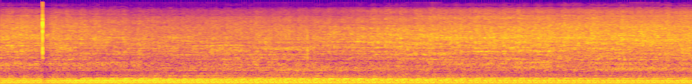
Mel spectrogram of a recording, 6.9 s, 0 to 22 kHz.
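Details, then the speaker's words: LS1 V8-swapped Nissan Patrol, first start after sitting a while on a freezing day, backfired during cranking, fuel possibly low; deep even burble at raised cold-start idle with slight cam lope, no knocks; idling smooth, normal. "But she is running. Holy shit. Idling pretty smooth. So it's got a cold start idle obviously,"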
